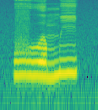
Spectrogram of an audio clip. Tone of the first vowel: low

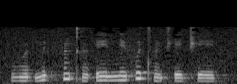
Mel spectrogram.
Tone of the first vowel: low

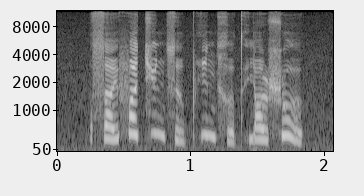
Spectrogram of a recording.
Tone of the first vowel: rising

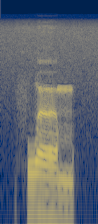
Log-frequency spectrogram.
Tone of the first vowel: low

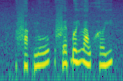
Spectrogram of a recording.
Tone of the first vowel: low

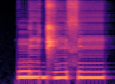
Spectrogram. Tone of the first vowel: high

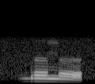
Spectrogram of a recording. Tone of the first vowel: low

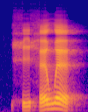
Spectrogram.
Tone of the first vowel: low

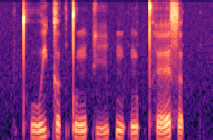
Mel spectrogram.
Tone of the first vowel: rising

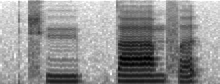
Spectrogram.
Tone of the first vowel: low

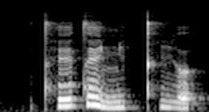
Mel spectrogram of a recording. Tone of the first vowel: rising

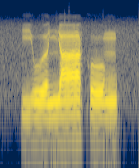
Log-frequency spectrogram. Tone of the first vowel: low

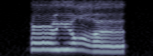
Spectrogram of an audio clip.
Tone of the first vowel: high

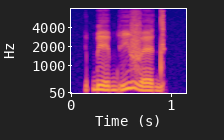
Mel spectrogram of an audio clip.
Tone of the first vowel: low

